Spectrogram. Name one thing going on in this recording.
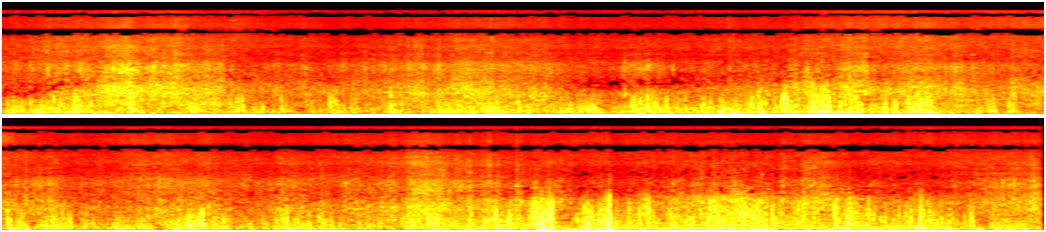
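Wind rushes past, loud and blustery.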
